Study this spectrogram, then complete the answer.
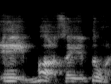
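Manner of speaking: Italian mobster voice. Recalling a big mafia boss's right-hand man, doing his stereotypical Italian mafia voice. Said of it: "I remember what he sounded like because he was very".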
